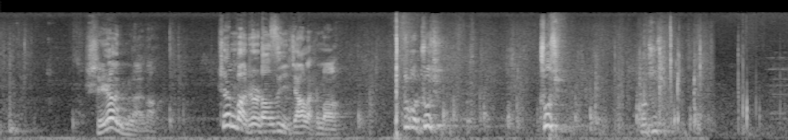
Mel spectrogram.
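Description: A man speaks firmly, close by.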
